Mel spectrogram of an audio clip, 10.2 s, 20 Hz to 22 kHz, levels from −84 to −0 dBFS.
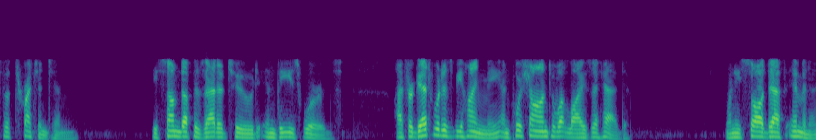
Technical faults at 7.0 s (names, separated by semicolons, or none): G.729 codec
